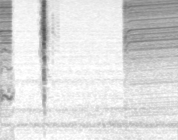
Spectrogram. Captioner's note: clicks; whirring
